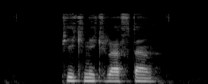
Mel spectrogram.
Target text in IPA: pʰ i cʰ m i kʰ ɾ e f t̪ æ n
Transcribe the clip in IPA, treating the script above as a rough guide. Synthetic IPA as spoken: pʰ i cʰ n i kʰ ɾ æ f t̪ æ n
